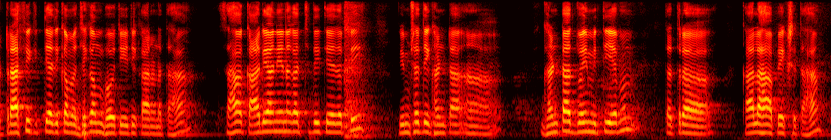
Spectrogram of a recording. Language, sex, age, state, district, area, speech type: Sanskrit, male, 18-30, Karnataka, Chikkaballapur, rural, spontaneous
